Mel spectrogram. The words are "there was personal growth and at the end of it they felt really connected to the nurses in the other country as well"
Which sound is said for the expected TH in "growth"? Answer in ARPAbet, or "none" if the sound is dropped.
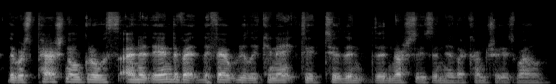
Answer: TH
